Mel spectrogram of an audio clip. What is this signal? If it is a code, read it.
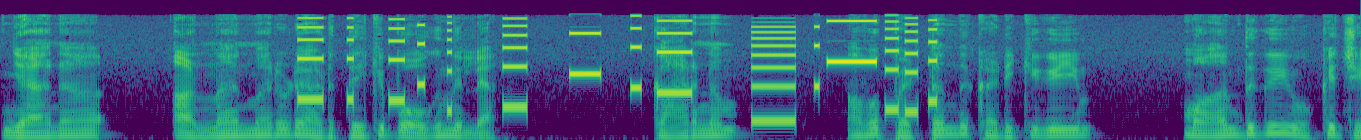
Electronic bleeps of random pitch and length, with speech in Malayalam. There is no code.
